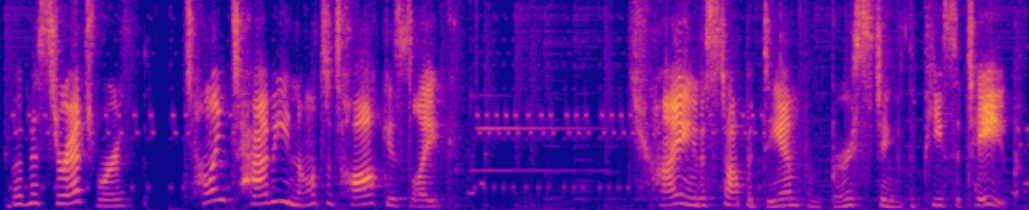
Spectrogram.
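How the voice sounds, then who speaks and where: A woman reading game dialogue aloud on a stream in an eager, lively way. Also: high-pitched, moderate pace, soft background music.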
